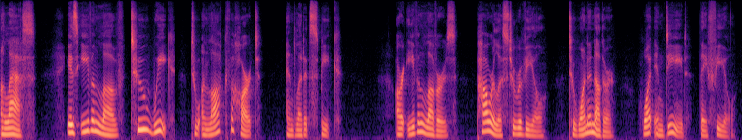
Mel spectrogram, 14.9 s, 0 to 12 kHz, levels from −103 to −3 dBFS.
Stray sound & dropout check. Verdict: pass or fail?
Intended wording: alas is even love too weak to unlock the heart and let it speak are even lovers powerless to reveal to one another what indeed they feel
pass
